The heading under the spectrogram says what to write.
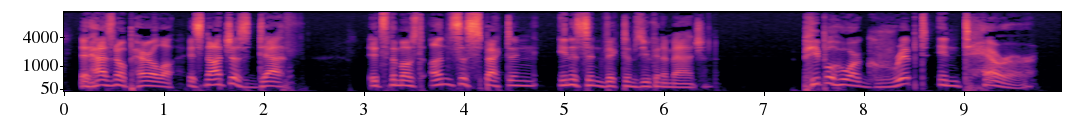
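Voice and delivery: ordinary delivery

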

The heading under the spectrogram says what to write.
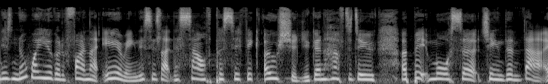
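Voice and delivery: usual speaking voice

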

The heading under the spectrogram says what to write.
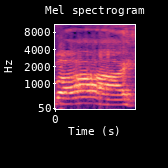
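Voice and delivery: camp, effeminate delivery. Retelling a kid saying goodbye from the window: imitating an effeminate goodbye.

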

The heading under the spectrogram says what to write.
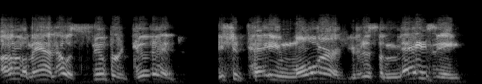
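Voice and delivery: put-on condescending fawning. Acting out trash talk to a player after each shot: mock patronizing praise. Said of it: "patronize him in that way".

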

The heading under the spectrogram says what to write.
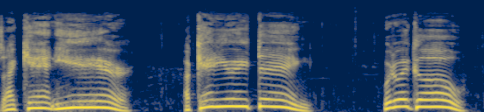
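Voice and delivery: very high, deliberate, drawn-out yell. Retelling running up to Keely during a game, the speaker is retelling a yell. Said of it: "Stop yelling in my face".

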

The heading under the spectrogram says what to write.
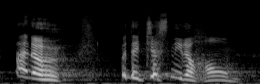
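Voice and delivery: put-on tearful wail, very high and loud. Retelling his dad watching a sad pet commercial: imitating his dad crying. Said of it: "my dad is crying over the orphaned dogs".

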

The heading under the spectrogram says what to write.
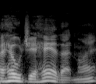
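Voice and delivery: ordinary talk

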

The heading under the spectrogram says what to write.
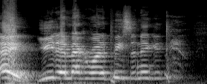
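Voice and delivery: shouting. Repeating a question to another speaker: yelling. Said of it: "Why you yelling?".

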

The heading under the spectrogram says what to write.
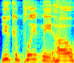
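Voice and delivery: high, blurted yell. Recounting how a man yelled out to his wife, retelling a yell. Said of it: "He yells out".

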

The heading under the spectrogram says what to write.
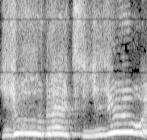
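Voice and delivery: play-acted, very high, shrieking, screaming outburst. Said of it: "And starts, like, screaming".

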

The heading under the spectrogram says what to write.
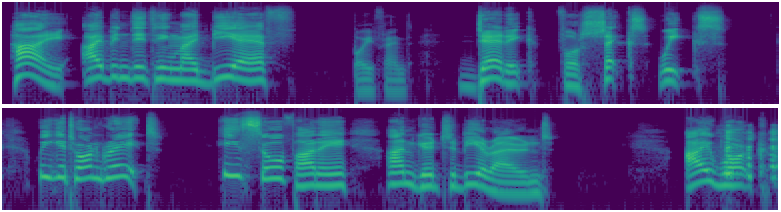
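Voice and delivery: loud, prim nanny voice with big pitch swoops. Podcast host reads a listener's email aloud, sounding like Mary Poppins. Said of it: "You sound like Mary Poppins".

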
